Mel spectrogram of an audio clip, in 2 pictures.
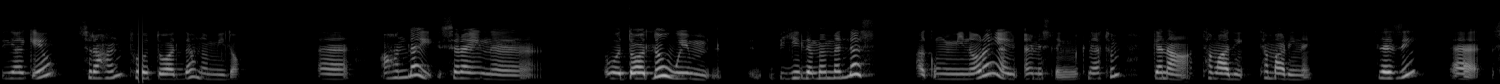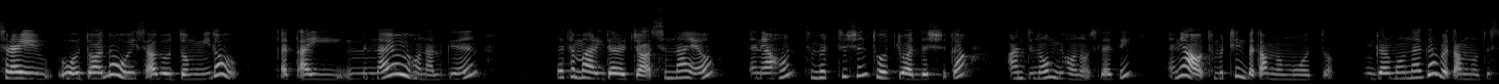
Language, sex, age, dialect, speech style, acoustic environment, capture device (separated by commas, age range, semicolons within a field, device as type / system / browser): Amharic, female, 18-24, Ethiopia - Addis Ababa, happy; relaxed, silence, mobile / Linux / Chrome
